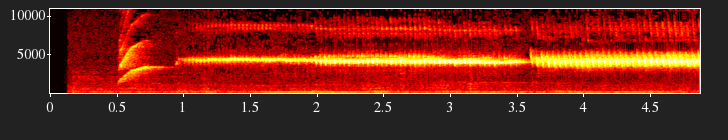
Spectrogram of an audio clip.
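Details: Syrian canary singing: a few quick rising sweeps open into a long, steady, high trill that steps slightly higher near the end, with a faint low hum underneath.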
